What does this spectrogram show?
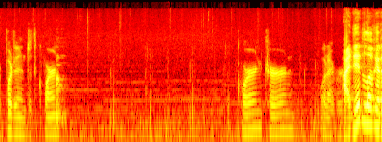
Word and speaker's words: quern: it into the quern, kern, whatever. I did look it up. I googled it. I googled how to Quern. pronounce, and it's quern, Kwur, quern, and then the British pronunciation is even stranger.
